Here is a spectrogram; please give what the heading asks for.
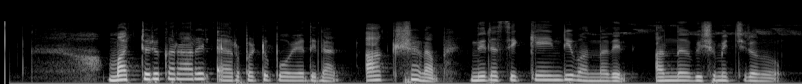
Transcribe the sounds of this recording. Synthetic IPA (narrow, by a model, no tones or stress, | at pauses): mɐtːo̞ɾukɐraːrile̞ːrpe̞ʈːupo̞ːjɐðinaːl | aːkʂɐɳɐm | niɾɐsikʲːeːndiʋɐnːɐðil | ɐnːɨʋiʂɐmit͡ɕːiɾunːṵ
